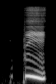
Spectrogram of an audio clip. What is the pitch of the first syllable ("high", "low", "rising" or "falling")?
falling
